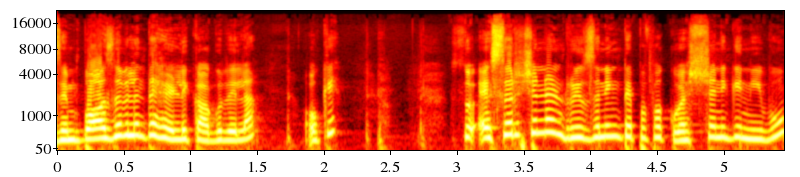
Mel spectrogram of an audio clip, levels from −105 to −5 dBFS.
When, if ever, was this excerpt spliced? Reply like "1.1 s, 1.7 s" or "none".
2.5 s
